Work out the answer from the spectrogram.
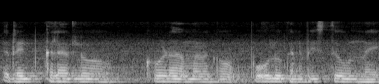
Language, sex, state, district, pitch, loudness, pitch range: Telugu, male, Andhra Pradesh, Sri Satya Sai, 130 Hz, -15 LUFS, 125-130 Hz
